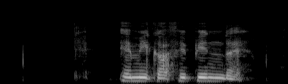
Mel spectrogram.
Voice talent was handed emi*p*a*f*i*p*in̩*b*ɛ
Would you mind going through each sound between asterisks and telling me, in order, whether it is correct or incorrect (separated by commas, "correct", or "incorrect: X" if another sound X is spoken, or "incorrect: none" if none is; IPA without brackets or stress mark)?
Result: incorrect: k, correct, correct, incorrect: d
